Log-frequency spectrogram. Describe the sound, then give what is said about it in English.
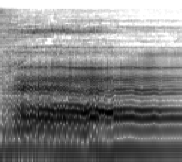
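A voice imitates a new drill with a loud, sustained droning groan, low and buzzing with dense harmonics, held steadily for over a second without pause. The drill is likened to the sound in Steven Spielberg's War of the Worlds. “And the new drill sounds like that sound in War of the Worlds, you know, the Steven Spielberg version where he goes...”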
